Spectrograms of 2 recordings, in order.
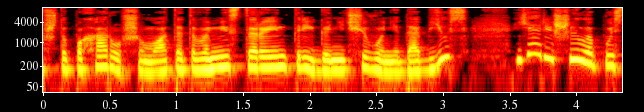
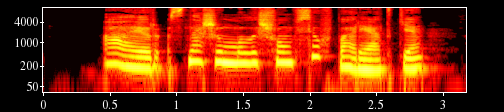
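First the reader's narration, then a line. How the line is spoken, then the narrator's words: Sweet voice, stressing word. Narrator (Russian): Ласковым голоском с нажимом на слове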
